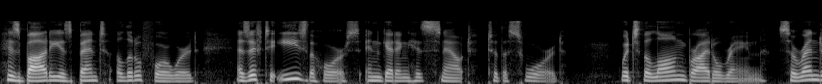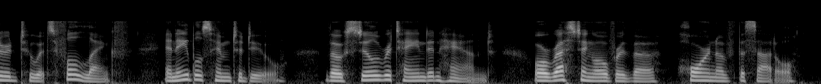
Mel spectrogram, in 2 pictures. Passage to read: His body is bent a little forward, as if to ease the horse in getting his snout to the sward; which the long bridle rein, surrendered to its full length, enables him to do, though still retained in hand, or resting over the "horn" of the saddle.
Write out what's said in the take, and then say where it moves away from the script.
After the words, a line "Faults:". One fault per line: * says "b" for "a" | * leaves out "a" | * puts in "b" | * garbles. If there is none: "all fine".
His body is bent a little forward, as if to ease the horse in getting his snout to the sward; which the long bridle rein, surrendered to its full length, enables him to do, though still retained in hand, or resting over the "horn" of the saddle.
Faults:
all fine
